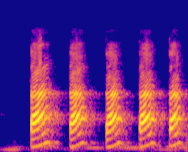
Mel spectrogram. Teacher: ta itu sudah ada angin, sudah ada hamesnya secara ya secara natural, secara alami, tidak perlu dilebih-lebihkan atau tidak perlu dibuat-buat karena sudah ya kalau kita apa namanya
